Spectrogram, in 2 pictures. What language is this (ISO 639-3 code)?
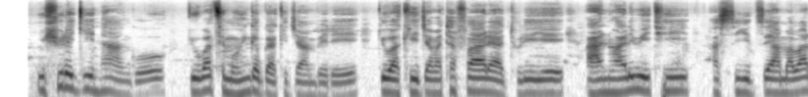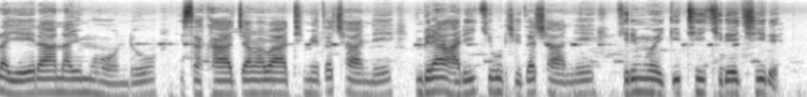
run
